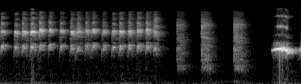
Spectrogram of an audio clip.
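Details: Medan white-rumped shama giving a fast series of high buzzy ticks, then a few spaced harsh notes and a final bright whistle.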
